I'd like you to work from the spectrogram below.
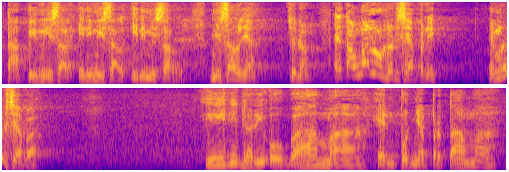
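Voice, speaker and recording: A male pastor preaching a sermon, telling stories with humor and acting out the dialogue in his stories. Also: slightly rough. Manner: animated storytelling, acts out dialogue with big pitch swings, humorous.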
